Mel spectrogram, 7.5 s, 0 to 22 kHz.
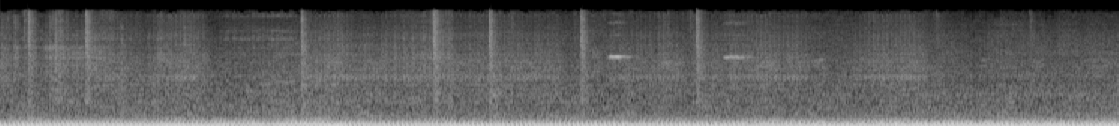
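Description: Honda Prelude's H22 2.2-litre four-cylinder engine running at low, steady revs, a deep even rumble with scattered sharp clicks and rattles.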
